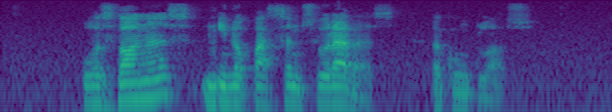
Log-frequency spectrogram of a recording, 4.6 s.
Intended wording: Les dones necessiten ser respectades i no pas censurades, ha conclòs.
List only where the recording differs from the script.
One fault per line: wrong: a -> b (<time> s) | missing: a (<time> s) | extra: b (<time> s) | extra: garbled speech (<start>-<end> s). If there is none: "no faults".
missing: necessiten ser respectades (1.3 s)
